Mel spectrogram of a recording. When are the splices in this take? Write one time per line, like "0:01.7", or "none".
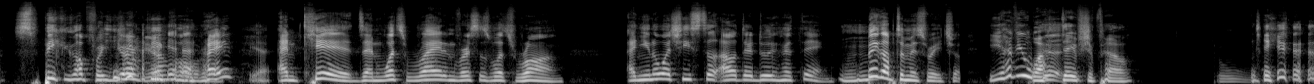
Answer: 0:09.5

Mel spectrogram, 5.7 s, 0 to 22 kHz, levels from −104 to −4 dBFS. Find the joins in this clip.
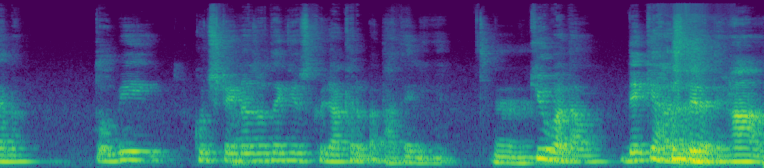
none

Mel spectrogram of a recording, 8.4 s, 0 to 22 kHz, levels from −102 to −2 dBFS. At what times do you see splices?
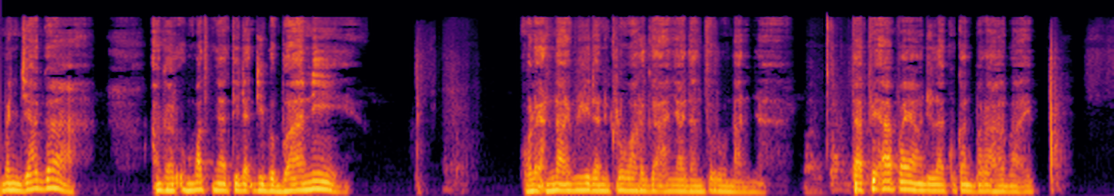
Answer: none

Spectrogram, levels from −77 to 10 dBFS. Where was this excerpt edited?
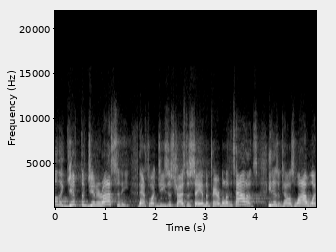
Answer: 0:01.5

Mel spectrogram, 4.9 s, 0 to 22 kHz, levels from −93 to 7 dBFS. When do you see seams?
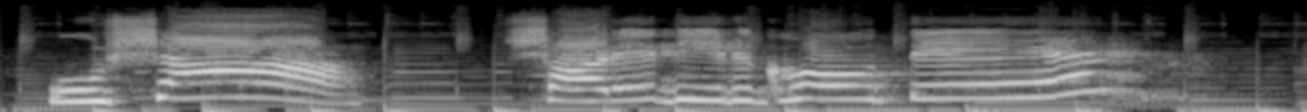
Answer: none

